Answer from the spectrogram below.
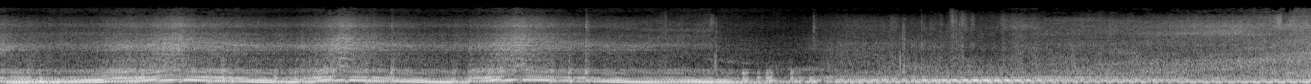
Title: Turbo whine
